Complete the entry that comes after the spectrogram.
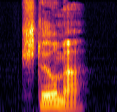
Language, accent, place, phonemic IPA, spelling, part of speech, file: German, Germany, Berlin, /ˈʃtʏrmər/, Stürmer, noun / proper noun, De-Stürmer.ogg
- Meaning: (noun) 1. forward; striker; attacker; rusher 2. stormtrooper (soldier who specialises in assault operations); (proper noun) Der Stürmer (Nazi newspaper)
